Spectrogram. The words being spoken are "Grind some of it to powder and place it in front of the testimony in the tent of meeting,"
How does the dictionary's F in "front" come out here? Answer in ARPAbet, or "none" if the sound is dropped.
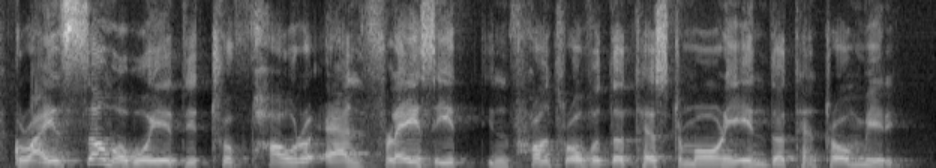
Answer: F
